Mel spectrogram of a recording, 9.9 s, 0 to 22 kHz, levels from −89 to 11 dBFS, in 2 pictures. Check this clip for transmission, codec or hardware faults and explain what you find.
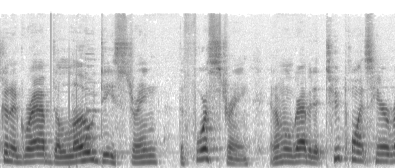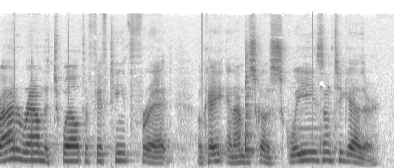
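Two kinds of fault are present: isolated bit error spikes and a pair of double loud pops.

Bit error spikes occur at 0.64, 2.75, 5.79, 7.46 and 8.85 s. A flipped bit throws one sample, or three at 5.79 s, to about -4 dBFS (about -10 dBFS at 5.79 s) before it snaps back. Each is a dry tick. On a waveform it shows as a lone vertical needle, and on a spectrogram as a thin full-band stripe.

Loud pops come as two pairs, from 0.86 to 0.98 s and from 5.12 to 5.36 s. The first pair peaks roughly 10 dB above the sound and the second roughly 15 dB. The likely cause is a voltage transient from a switch, plug, static or driver. Each pair is heard as a double thump over continuing audio, with a broadband smear, heaviest at low frequencies, on the spectrogram.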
